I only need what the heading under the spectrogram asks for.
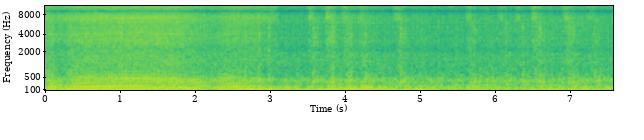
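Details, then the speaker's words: Old 350 V8 on open headers, run on a gallon of gas: loud, lumpy idle with an uneven stumbling beat; owner suspects it needs a tune-up and is missing on at least one cylinder. "It's just an old open headers 350 that needs a tune-up and probably missing on at least one cylinder, but, but let's see what we can do here."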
